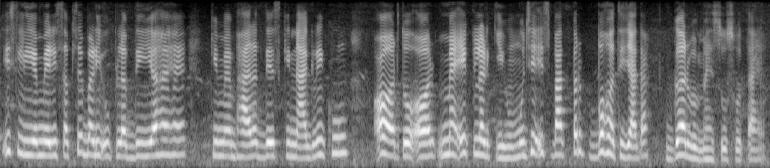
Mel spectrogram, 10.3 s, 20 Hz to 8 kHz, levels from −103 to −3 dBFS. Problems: constant background noise, continuous background conversations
